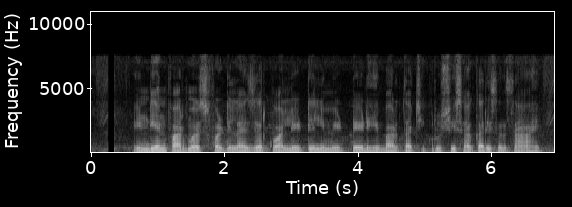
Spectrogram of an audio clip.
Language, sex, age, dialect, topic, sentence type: Marathi, male, 18-24, Varhadi, agriculture, statement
